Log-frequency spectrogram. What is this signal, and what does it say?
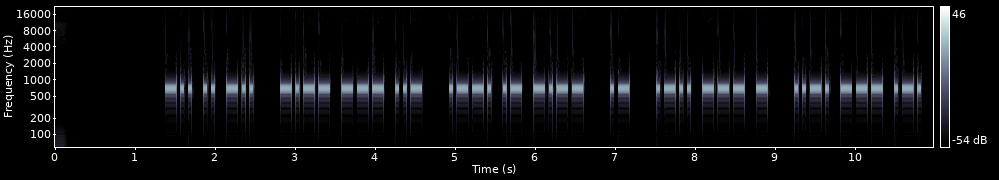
Morse code, heard as a keyed tone, about 25 wpm, 700 Hz. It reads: DID YOU PAY A LOT FOR
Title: Sentences from Top 1000 Words - Review Part 4 - 25wpm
